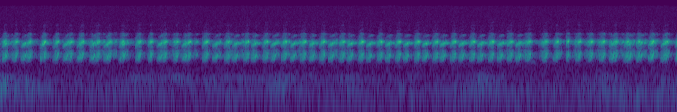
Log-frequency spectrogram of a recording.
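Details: Tree frog chorus at night in a North-East Italian forest pond, mid-April; dense, continuous rattling croaks from overlapping callers pulse rapidly and without pause throughout, loud and nasal.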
